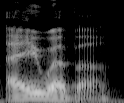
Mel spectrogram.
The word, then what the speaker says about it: AWeber: So you are from AWeber. For people who don't, am I saying that right? I've always called it AWeber. Is that how you guys say it? – That is. You've got it.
